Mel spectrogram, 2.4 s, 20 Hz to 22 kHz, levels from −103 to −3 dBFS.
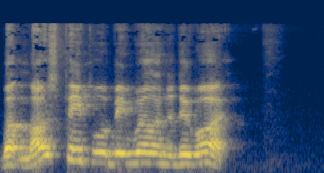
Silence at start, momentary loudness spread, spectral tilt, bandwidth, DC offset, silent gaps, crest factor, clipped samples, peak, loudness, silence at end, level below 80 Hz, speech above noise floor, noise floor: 0 s; 3 LU; -4 dB/octave; 13.5 kHz; under 0.1%; none; 16 dB; under 0.1%; -2 dBFS; -19 LUFS; 0.75 s; -66 dBFS; 52 dB; -70 dBFS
